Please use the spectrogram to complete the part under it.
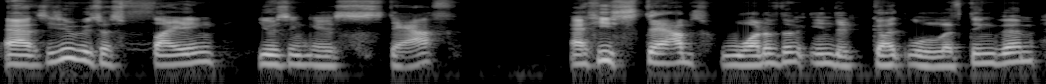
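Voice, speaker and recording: A man narrates an improvised fan story at a slow, unhurried pace. His pitch sits in the ordinary middle range. He rambles through the action, restarting sentences and stacking one clause after another. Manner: rambling, chains events with "as", frequent restarts.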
